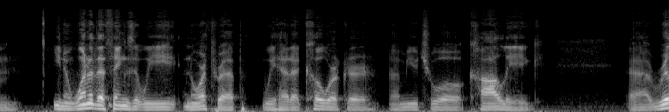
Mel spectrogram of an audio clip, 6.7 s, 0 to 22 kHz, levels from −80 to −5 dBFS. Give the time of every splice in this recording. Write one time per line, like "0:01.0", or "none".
0:01.8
